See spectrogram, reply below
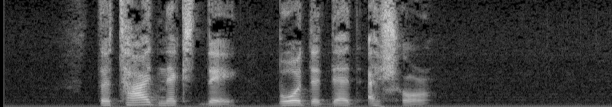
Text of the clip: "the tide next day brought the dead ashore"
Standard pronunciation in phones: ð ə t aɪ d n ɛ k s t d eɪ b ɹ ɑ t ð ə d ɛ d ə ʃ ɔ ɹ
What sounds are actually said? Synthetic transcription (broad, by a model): ð ə t aɪ d n ɛ k s t d eɪ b ɑ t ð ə d ɛ d ə ʃ ɔ ɹ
